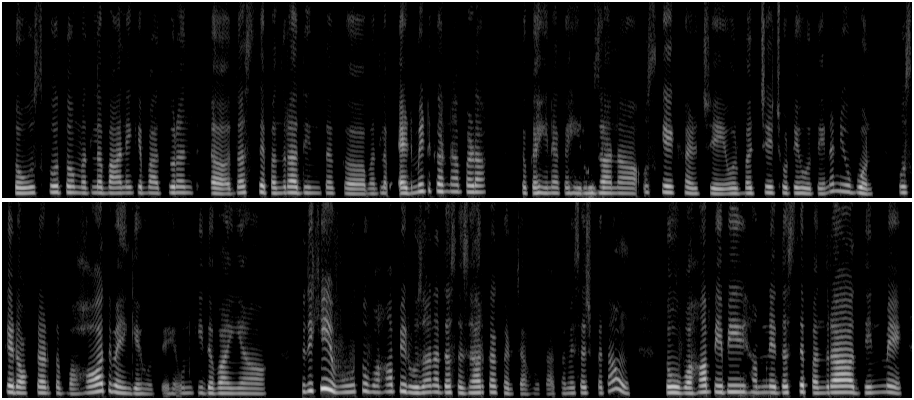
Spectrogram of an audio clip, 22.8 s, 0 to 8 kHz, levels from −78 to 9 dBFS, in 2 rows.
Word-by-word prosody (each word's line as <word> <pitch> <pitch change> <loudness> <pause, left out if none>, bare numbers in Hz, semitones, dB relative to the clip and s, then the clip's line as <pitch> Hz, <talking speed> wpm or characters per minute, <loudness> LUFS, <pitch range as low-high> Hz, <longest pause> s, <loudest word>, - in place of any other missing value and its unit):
तो 215 -1 +3
उसको 255 +2 -1
तो 245 0 -1
मतलब 225 -1 -6
आने 220 +1 -4
के 235 0 -4
बाद 220 -1 -6
तुरंत 235 -1 -1 0.2
अ, 200 -2 +1
10 235 +1 -1
से 260 -2 +4
15 230 +2 +1
दिन 225 0 -9
तक 215 -1 -10
अ, 190 -1 -1
मतलब 215 +2 -10
एडमिट 230 +8 +2
करना 280 -1 0
पड़ा, 260 0 +1 0.5
तो 225 - -2
कहीं 220 0 -1
न 225 0 -5
कहीं 215 0 -7
रोज़ाना 215 -1 -3
उसके 255 0 0
खर्चे 205 -4 -4
और 205 +1 -2
बच्चे 215 +2 -2
छोटे 225 -1 -4
होते 205 -2 -3
हैं 200 - -8
ना 285 - -8
न्यूबॉर्न 240 -9 -1 0.4
उसके 250 +2 +3
डॉक्टर 225 0 +1
तो 220 - -6
बहुत 235 +10 +2
महँगे 215 -6 -1
होते 190 -1 -14
हैं। 195 - -14
उनकी 225 +1 -13
दवाइयाँ, 205 -2 -4 0.4
तो 275 - -5
देखिए, 330 +6 +10
वो 260 -1 -2
तो 300 - 0
वहाँ 265 +1 -5
पे 295 - +3
रोज़ाना 245 +2 0
10,000 235 -1 +1
का 250 -1 0
खर्चा 200 -5 -10
होता 190 0 -20
था 205 -2 -18
मैं 215 - -9
सच 225 +1 -5
बताऊँ? 300 - -3 0.5
तो 240 0 +9
वहाँ 220 +4 +3
पे 260 -1 +2
भी 265 +1 +2
हमने 245 0 -1
10 240 +2 +1
से 270 - +8
15 245 +2 +5
दिन 230 +2 -5
में 235 -4 0
230 Hz, 175 wpm, -24 LUFS, 215-250 Hz, 0.5 s, देखिए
